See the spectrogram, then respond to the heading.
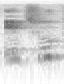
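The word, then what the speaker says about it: étoupe: that i chose was etup so actually roughly speaking similar pronunciation so the first e is a again and i obviously had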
